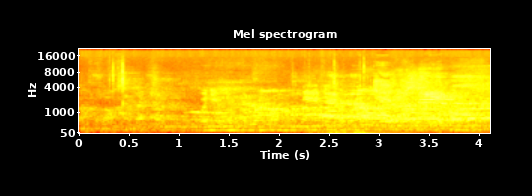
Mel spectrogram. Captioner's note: groans from the audience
